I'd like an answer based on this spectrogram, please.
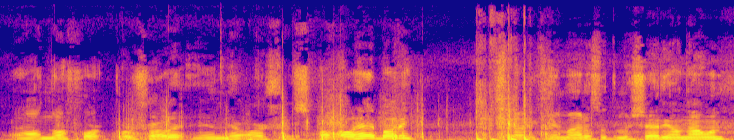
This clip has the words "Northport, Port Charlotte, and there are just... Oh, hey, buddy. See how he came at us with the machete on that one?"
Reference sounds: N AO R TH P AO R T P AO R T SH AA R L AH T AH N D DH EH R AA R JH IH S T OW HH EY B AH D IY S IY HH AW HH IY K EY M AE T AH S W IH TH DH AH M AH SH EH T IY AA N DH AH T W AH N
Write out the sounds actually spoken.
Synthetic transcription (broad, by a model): N AO R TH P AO R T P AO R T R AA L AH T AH N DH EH R AA R CH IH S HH OW HH EY B AH D IY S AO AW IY K EY M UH T AH S W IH DH AH M AH SH EH T IY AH N DH AH T W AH N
